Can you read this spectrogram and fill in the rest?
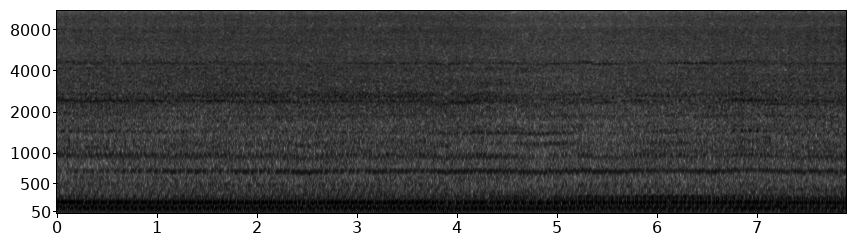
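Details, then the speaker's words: Supercharged Coyote-swapped Foxbody Mustang on E85 with 3-inch exhaust, at first start; loud heavy V8 idle with a slightly lumpy, uneven beat under the exhaust drone, misfiring a little while taking over. Cause unconfirmed. "misfiring a little bit just taking it over yeah yeah"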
